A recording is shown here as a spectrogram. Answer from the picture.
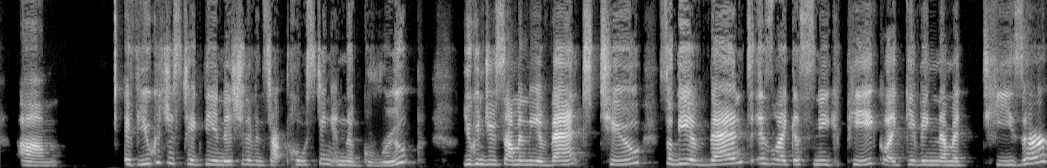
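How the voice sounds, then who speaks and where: A woman speaks in a Boston accent at a high pitch. Her pace is moderate and her pitch variation ordinary. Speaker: fitness team coach. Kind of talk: team call briefing. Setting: group call. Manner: casual, rambling with fillers.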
